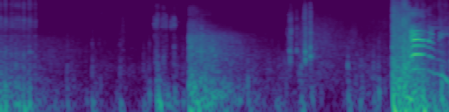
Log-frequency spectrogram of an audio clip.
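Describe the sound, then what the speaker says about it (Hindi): Gunfire crackles in a team-based video game match, arriving as several separate bursts of rapid shots with quiet gaps between them, the last burst loudest and closest. "क्या कड़ाकेदार शॉट लगा है, मुंडी ही तोड़ दी"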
